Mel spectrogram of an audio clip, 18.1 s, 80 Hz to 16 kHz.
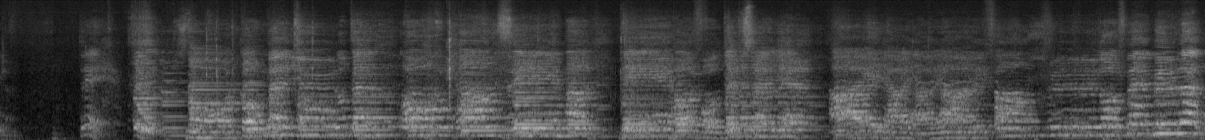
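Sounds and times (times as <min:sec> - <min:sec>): young voices singing unaccompanied: 0:02.7 - 0:18.0.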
